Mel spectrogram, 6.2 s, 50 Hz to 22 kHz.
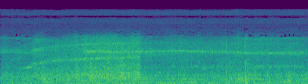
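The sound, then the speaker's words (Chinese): An express train arrives at a station with a steady, broad rumble and a thin, high squealing tone running over it. The sound stays at an even, moderate level throughout, with no voices. “注意注意，21次要进站了。 请站台上的旅客注意往后靠。”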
